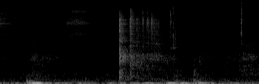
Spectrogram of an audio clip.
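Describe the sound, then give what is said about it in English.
Dice clatter and tumble across a tabletop during a game in a series of sharp, bright clicks and rattles, irregular, with no voices. “You need a fucking dice tower. I do. Or at least a dice tray.”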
